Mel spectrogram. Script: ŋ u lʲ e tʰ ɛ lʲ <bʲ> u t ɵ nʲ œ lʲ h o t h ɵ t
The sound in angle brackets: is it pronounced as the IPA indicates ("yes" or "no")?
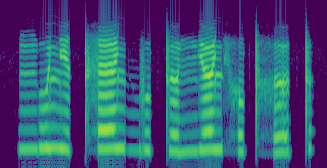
no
